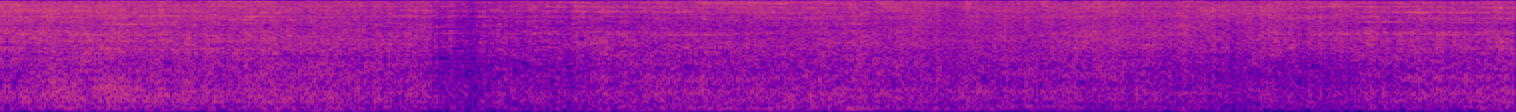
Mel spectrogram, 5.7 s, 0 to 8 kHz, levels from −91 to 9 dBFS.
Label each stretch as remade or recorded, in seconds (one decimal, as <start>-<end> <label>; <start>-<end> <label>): 0.0-3.3 recorded; 3.3-5.1 remade; 5.1-5.7 recorded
